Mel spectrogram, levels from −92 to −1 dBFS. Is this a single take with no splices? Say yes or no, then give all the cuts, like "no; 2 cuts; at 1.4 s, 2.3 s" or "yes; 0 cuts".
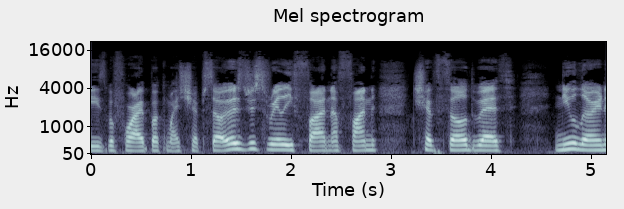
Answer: yes; 0 cuts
